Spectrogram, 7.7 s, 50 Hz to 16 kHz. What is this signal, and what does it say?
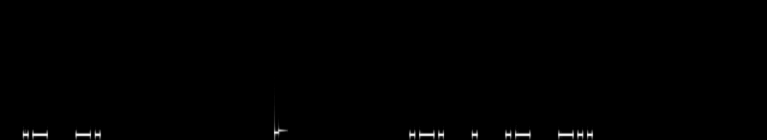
Morse code, heard as a keyed tone, about 25 wpm, spaced as for 18 wpm, 700 Hz. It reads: AN READ
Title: 2x Character Spacing - Top 500 Words - 25wpm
